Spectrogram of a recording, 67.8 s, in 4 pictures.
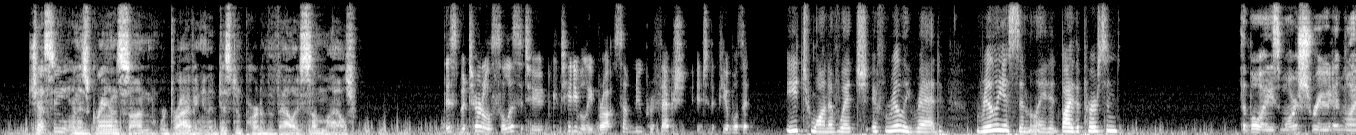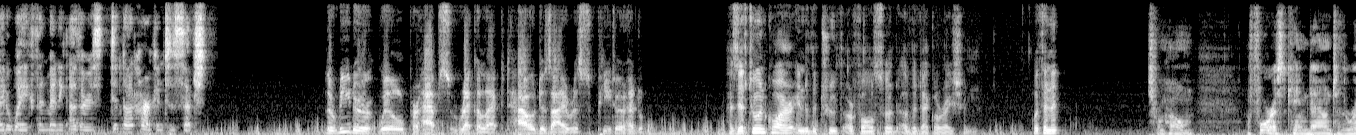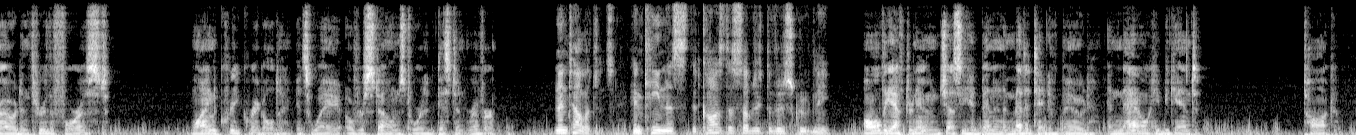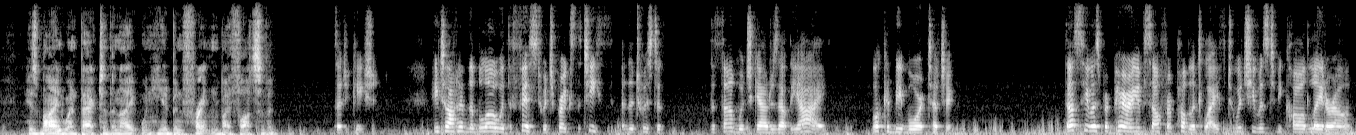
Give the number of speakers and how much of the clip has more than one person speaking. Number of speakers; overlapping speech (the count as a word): six, no overlap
